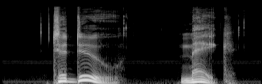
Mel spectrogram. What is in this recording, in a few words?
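"to do make", English, male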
